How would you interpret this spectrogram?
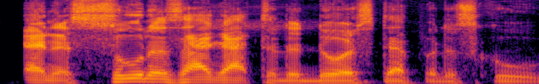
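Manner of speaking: ordinary talk, nothing marked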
